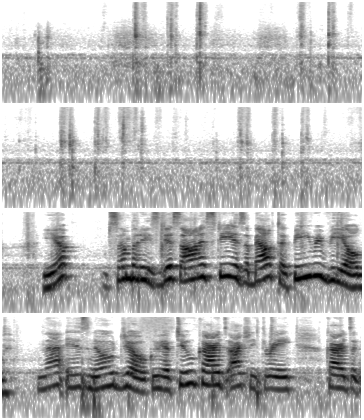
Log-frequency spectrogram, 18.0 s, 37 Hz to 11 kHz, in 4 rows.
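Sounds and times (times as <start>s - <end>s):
cards shuffling: 1.6s - 2.8s, 3.6s - 9.5s.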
